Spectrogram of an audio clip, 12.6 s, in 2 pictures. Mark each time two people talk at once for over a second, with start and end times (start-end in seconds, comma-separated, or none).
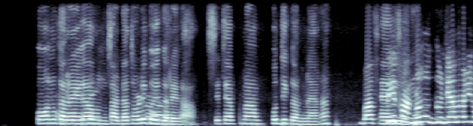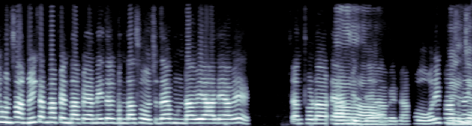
none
